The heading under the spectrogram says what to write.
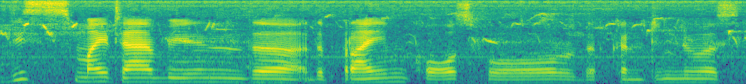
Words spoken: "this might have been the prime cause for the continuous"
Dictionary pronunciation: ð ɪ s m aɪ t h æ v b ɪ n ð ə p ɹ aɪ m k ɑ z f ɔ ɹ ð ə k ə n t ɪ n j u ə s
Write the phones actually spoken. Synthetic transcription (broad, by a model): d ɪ s m aɪ t h æ v b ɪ n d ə p ɹ aɪ m k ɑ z f ɔ ɹ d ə k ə n t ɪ n j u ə s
